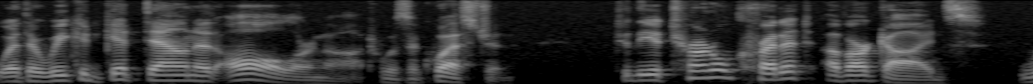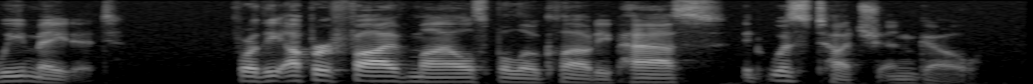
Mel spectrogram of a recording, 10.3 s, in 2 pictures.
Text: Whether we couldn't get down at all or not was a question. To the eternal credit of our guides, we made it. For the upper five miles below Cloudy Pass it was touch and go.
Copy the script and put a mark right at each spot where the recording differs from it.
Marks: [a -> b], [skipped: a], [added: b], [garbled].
Whether we [couldn't -> could] get down at all or not was a question. To the eternal credit of our guides, we made it. For the upper five miles below Cloudy Pass it was touch and go.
